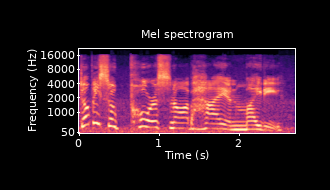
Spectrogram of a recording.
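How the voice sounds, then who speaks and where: A wealthy, headstrong young wife in a radio detective play. Her haughty voice leaps around in pitch, exasperated and emotional. The recording is clearly noisy. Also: very animated, a little slow, fairly bright tone. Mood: angry, upset. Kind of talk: radio drama dialogue.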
